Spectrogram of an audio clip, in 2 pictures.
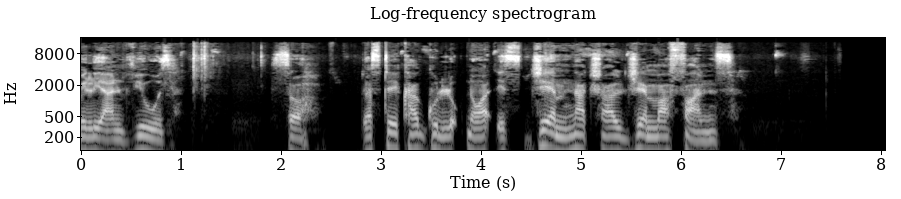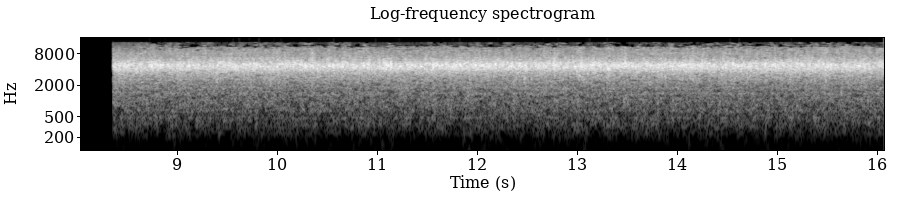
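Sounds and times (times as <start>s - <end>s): waterfall splashing: 8.4s - 16.0s.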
